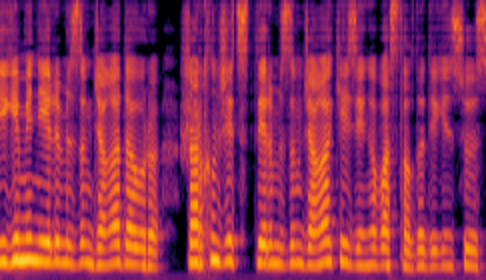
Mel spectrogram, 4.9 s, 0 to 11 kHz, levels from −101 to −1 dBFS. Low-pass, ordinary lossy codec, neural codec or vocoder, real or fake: none; none; none; real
